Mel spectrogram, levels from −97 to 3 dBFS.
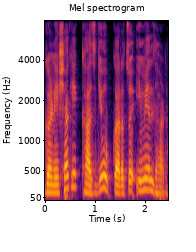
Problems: none marked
